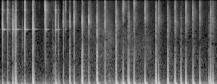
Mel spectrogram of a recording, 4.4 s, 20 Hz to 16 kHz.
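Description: A palm-sized rectangular black glass perfume bottle with a square cap is tapped with long acrylic nails in a quick, irregular rhythm of about 26 separate hits. Each tap is a short, dry clink with a low knock and bright glassy ticks that die away almost instantly.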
